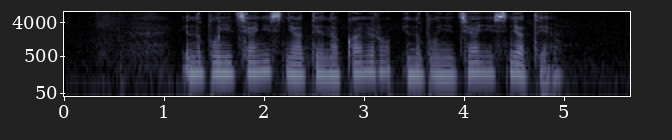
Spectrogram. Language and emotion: Russian, neutral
